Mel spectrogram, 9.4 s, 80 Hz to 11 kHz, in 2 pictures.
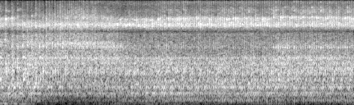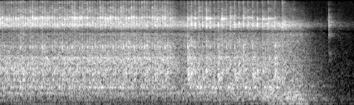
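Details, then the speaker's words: Diesel in the 6200, not run for three years, started on starting fluid after injection pump work; harsh, rough clatter that sounds strained and tight for several seconds, spitting carbon, then loosening up; cause unconfirmed. "well that sounds funny what do something hit me in the face carbon okay oh but it sounds like it's tight for some reason didn't it sound like it was tightening up"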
